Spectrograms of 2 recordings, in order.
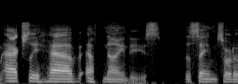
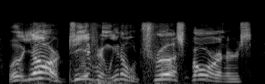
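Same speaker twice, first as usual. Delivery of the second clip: high, loud country voice; 8 semitones higher, 3 dB louder than usual. Acted. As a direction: hostile backwoods son, pitched up. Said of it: "one of his sons, uh, straight up says".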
